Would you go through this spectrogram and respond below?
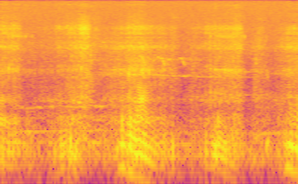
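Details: Sleeping goat snoring: low, raspy, throaty snores rising and falling in short bursts about every second, over a quiet background hiss.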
